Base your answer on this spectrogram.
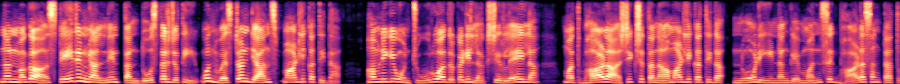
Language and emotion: Kannada, sad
